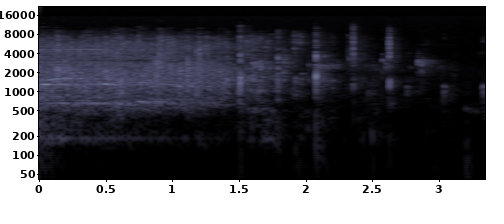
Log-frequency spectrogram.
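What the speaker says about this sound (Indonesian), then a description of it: "Teman-teman semua boleh kita beri tepuk tangan untuk Bang Anies" Crowd applauding Anies Baswedan at an Indonesian gathering, starting as a dense full roar, then thinning into scattered individual claps as it dies away.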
